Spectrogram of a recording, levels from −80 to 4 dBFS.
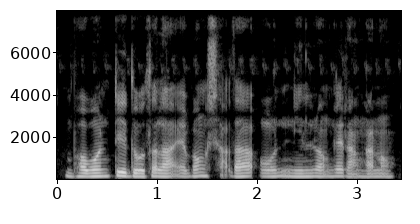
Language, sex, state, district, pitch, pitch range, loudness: Bengali, male, West Bengal, Alipurduar, 150 Hz, 145-155 Hz, -18 LUFS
